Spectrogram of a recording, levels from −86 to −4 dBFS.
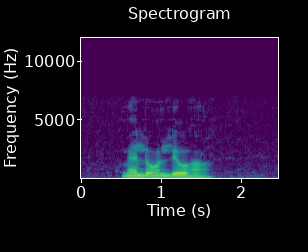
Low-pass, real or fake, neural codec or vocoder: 7.2 kHz; fake; codec, 16 kHz, 4 kbps, FunCodec, trained on Chinese and English, 50 frames a second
